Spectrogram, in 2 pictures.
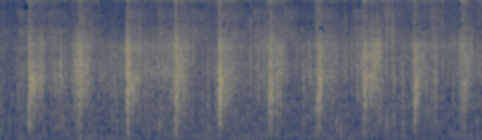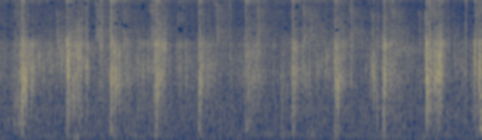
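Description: Footsteps walking through dry leaf litter on a forest floor, a crunching step about twice a second.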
